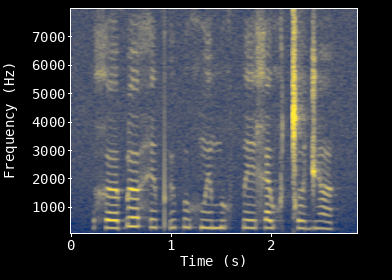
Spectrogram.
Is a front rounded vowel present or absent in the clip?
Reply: present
